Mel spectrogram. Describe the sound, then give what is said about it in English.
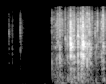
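Goddess oracle cards are shuffled in a short, crisp rustling burst, preceded by a couple of faint taps. “So let's pull a goddess card and see what goddess needs to come up for us this week.”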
